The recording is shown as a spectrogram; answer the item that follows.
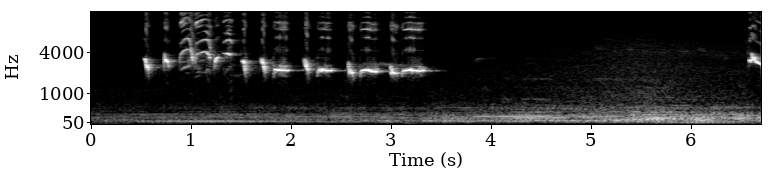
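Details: Orange-headed thrush song played to stimulate fighting birds: a fast series of sharp rising whistles, about three per second, then quiet with a growing engine-like rumble.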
